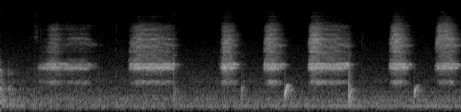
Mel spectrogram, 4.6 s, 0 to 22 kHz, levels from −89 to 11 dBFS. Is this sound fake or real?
fake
